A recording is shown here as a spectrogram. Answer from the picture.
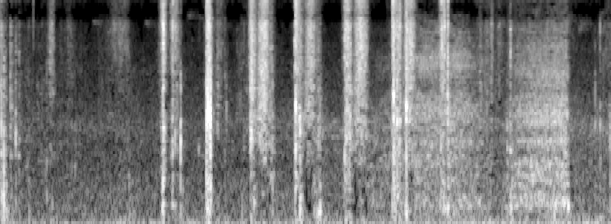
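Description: A deck of oracle cards being shuffled by hand to draw a card: a run of faint taps and flicks about twice a second, then a longer soft rustle near the end.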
